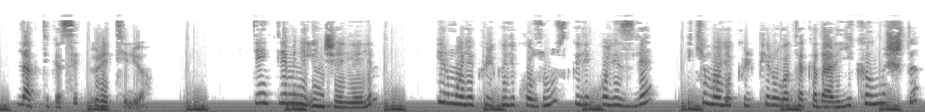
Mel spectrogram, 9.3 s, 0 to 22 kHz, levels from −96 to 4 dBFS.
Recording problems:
distortion; slight; 5% of the sound clipped
garbled, watery; slightly
electrical hum; noticeable; throughout; 60 Hz, 10 dB below the speech

